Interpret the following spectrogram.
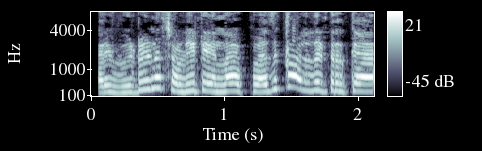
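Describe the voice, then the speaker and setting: A woman's voice: high-pitched, rapid-fire, pitched below the performer's own voice, natural voice. A woman voicing a stern young husband in a cartoon, speaking curtly and scolding. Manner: curt, scolding.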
